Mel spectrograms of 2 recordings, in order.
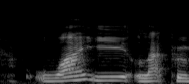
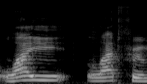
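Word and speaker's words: Waiilatpu: And they founded what is known as, let's say it slowly, because this is something I still have a problem saying, Wai-e-Latpu Mission.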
